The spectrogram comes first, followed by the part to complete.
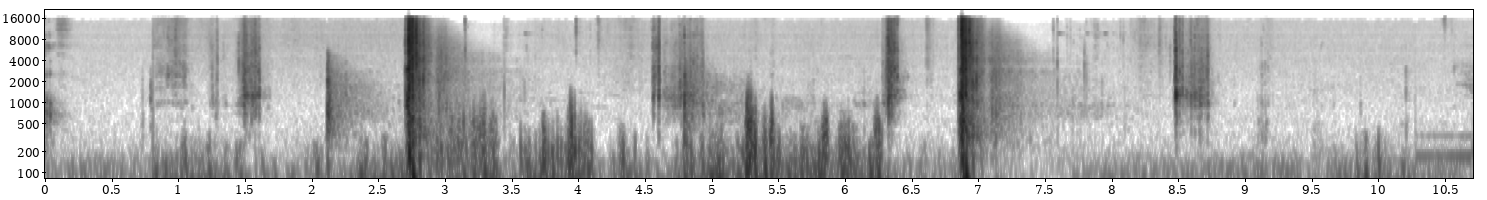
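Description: Gunshots on an outdoor shooting range: two loud sharp shots about four seconds apart, with several fainter shots between them and one near the end.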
